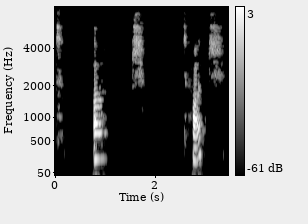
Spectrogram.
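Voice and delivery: T- uh ch- split, then blended into touch; teacher blending sounds for readers; sounding out then blending. Shown as a demonstration. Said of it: "Can you find the word touch".

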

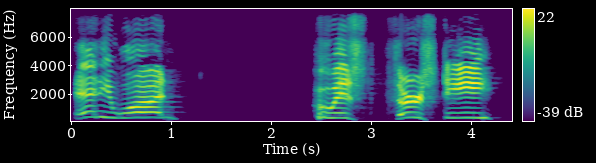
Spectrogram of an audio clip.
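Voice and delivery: Jesus shouting to the festival crowd, high and slow. Acted. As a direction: proclaim it to a vast crowd, slowly. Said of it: "he shouted to the crowds".

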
